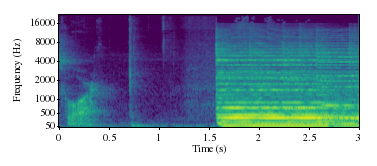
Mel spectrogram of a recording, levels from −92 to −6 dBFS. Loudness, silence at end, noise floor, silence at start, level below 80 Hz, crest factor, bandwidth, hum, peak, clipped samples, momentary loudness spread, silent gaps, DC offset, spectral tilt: -15 LUFS; 0 s; -55 dBFS; 0.1 s; -26 dBFS; 14 dB; 13.5 kHz; none; -2 dBFS; under 0.1%; 20 LU; none; under 0.1%; -7 dB/octave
